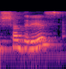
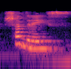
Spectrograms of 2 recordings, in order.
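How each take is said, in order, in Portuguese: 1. A última sílaba tem vogal simples, sem semivogal. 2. A última sílaba tem ditongo com semivogal. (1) "em vez de xadrez" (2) "geralmente aqui vai haver uma ditongação"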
